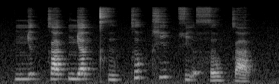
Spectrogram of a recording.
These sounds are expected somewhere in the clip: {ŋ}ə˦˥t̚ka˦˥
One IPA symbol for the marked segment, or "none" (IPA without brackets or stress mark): ɲ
